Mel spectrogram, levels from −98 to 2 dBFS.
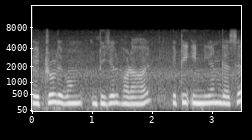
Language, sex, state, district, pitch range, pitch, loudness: Bengali, female, West Bengal, Malda, 210-235 Hz, 220 Hz, -13 LUFS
